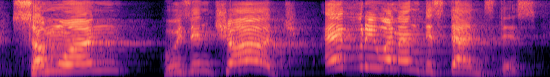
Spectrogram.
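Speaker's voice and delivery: high, loud, insistent correction; emphatic indignation. Acted. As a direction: hammer it home as an exasperated head teacher. Acted head teacher insisting on meaning.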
